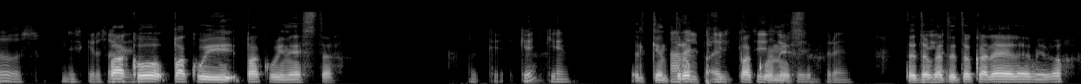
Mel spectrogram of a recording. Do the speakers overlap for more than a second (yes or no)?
yes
